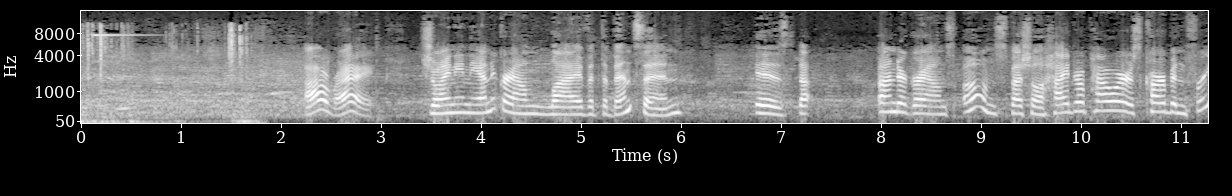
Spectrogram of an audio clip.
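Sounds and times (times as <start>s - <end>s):
typewriter clacks: 0.0s - 1.8s
speech: 2.2s - 6.1s, 6.7s - 7.4s, 8.0s - 11.2s.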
